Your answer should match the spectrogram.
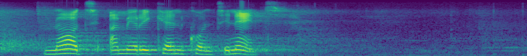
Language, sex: South Ndebele, female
